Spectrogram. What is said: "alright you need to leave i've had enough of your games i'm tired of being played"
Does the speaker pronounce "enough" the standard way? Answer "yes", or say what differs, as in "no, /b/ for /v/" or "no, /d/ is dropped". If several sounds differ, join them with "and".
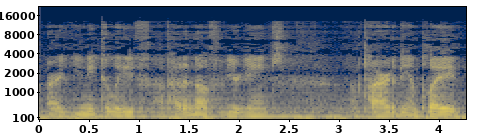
yes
